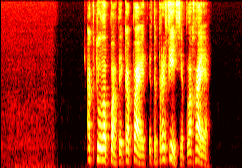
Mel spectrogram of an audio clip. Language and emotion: Russian, angry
